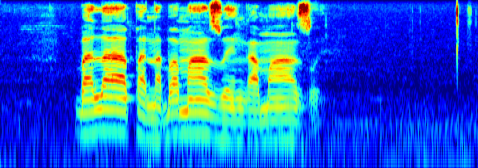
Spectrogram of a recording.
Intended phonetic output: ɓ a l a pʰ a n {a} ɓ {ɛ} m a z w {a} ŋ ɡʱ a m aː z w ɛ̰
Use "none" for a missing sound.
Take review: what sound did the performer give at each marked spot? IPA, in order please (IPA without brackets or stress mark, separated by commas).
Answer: a, a, ɛ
